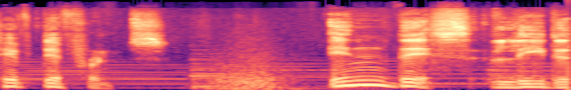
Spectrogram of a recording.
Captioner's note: air whooshing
